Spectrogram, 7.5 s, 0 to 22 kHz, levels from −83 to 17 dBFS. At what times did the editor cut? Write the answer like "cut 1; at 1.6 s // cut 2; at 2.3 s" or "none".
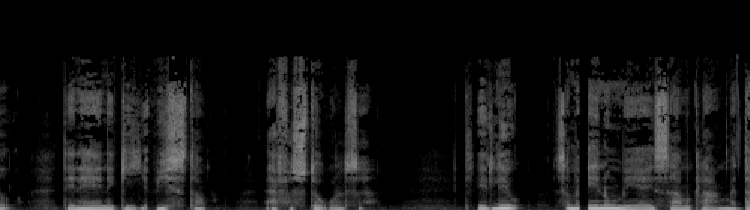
cut 1; at 1.5 s // cut 2; at 4.7 s // cut 3; at 5.8 s

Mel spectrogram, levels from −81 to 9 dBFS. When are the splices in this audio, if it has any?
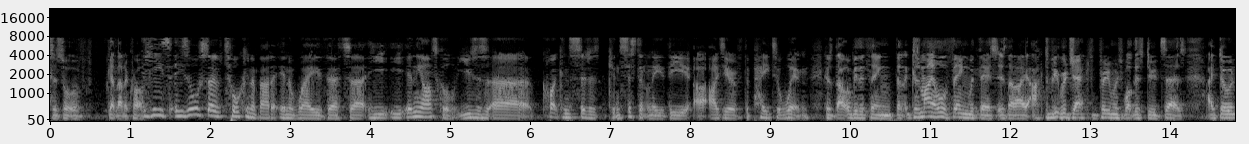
cut 1; at 9.6 s

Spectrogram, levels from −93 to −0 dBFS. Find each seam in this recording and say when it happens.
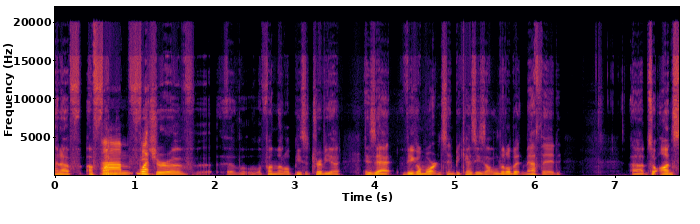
none

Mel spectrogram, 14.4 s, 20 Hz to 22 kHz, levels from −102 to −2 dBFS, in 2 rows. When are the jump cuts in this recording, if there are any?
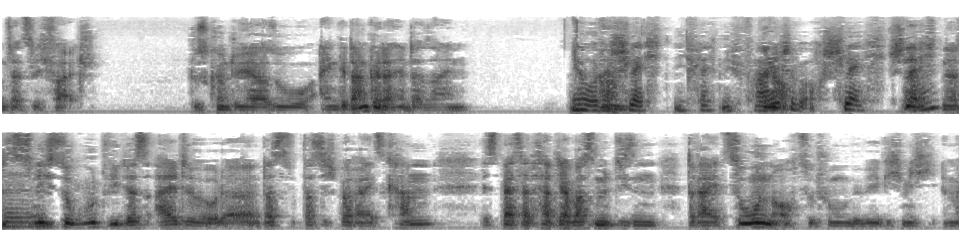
cut 1; at 9.3 s

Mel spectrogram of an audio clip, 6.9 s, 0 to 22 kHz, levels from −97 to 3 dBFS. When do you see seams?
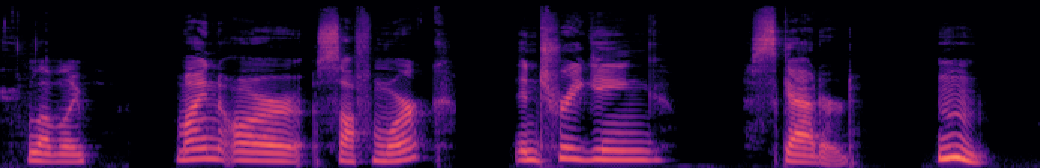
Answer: none

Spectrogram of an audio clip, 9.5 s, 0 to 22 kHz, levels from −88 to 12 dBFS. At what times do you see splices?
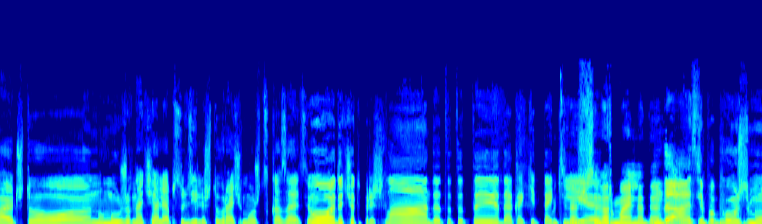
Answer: none

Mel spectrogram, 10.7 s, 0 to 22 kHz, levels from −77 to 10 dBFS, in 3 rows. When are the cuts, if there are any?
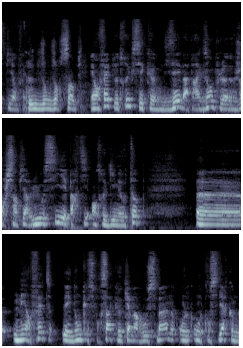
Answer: cut 1; at 1.2 s

